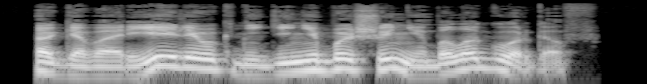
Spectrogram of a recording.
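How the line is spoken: Snorted. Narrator (Russian): хмыкнул принц

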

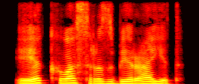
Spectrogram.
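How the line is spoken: Snort, hiding hurt. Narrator (Russian): хмыкнул Доброст, не показывая, что задет

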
